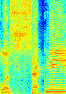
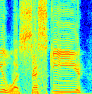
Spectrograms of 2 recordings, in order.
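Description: First: The name is garbled, with a muddled middle. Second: The name is said with a clear 'zew' middle. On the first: The speaker calls it wrong. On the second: The speaker calls it right.

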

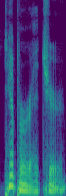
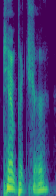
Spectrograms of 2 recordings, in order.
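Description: First: The word is said with every syllable fully sounded. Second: The word is said with reduced, dropped syllables. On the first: The speaker calls it right. "It's temperature" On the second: The speaker calls it wrong. "It's not temperature"

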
